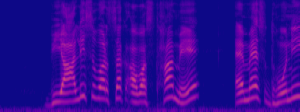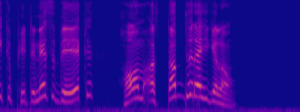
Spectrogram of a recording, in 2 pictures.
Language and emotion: Maithili, surprised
